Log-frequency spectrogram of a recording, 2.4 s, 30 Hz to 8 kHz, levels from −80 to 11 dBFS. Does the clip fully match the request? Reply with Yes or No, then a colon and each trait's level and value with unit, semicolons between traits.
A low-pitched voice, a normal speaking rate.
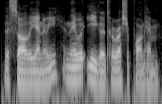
No: very low, 95 Hz; fast, 295 wpm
